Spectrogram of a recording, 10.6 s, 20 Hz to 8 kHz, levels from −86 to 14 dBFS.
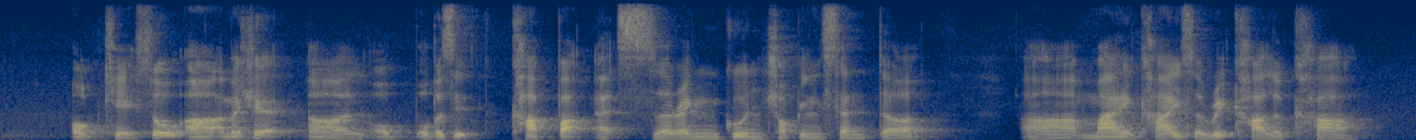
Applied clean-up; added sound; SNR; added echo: neural mask model Resemble Enhance denoiser.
